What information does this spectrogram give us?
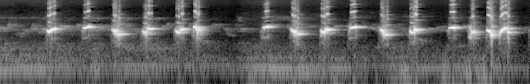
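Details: Yellow-vented bulbul singing a fighting song in the nggaruda ropel style, meant to provoke other bulbuls into answering: about a dozen short, bubbly whistled notes that rise and dip. They come in two bursts separated by a brief pause.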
